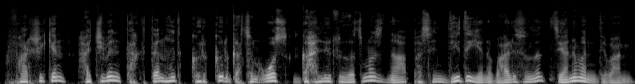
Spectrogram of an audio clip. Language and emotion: Kashmiri, fearful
